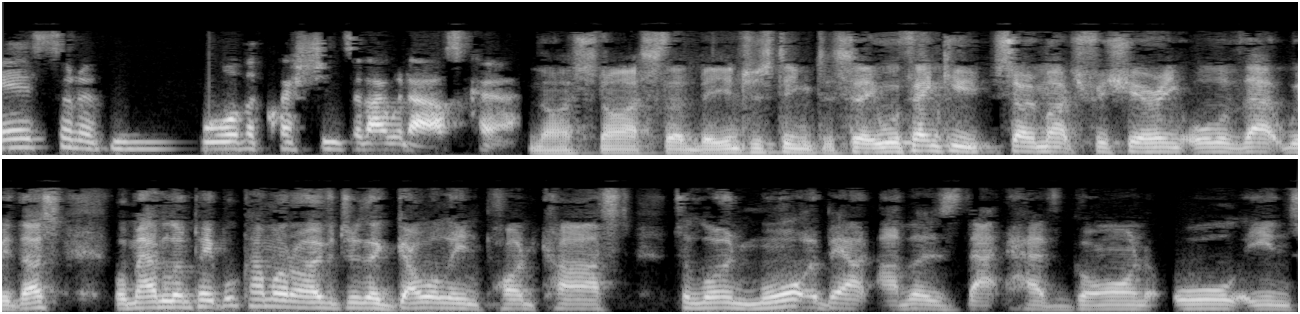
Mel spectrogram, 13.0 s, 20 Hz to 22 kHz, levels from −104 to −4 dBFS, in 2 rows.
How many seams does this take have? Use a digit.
1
